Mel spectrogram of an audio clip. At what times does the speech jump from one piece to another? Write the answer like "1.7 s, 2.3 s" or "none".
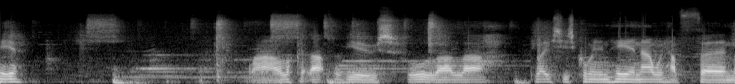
5.3 s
